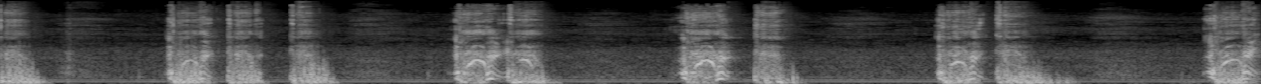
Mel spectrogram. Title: me coughing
